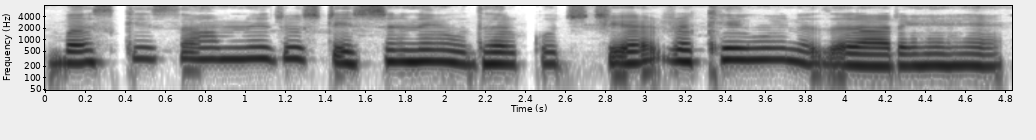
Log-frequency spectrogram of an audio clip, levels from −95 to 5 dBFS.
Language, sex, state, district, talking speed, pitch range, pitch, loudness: Hindi, female, Assam, Kamrup Metropolitan, 185 wpm, 215-300 Hz, 250 Hz, -15 LUFS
